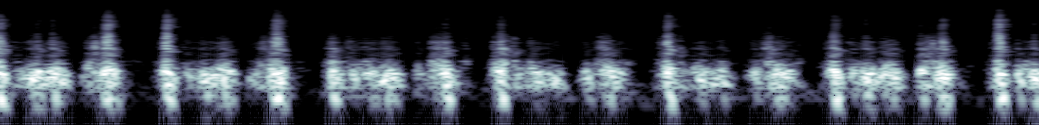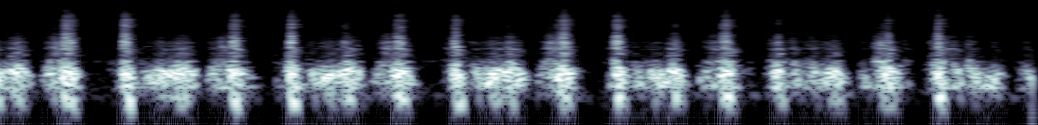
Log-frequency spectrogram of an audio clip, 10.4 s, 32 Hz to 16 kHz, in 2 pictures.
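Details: Heart sounds at position p, lying down, during manoeuvres to provoke murmurs: loud S1 and S2, both split (four sounds), at about 72 a minute, with a midsystolic murmur.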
